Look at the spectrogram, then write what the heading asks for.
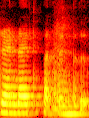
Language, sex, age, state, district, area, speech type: Malayalam, female, 18-30, Kerala, Wayanad, rural, spontaneous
